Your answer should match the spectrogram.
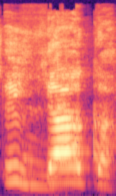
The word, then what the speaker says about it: إياك: ایاک میں جو چھوٹا کاف ہے اس کو بعض بچے نا قاف پڑھتے ہیں. کیا پڑھتے ہیں؟ قاف ہاں جو بڑا کاف موٹا کاف ہوتا ہے وہ پڑھ رہے ہوتے ہیں. کیسے پڑھتے ہیں؟ ایاکا نہیں، تلفظ کیا ہے؟ ایاکا. کیا ہے تلفظ؟ إياك ہاں ایاکا نعبد و ایاکا نستعین.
